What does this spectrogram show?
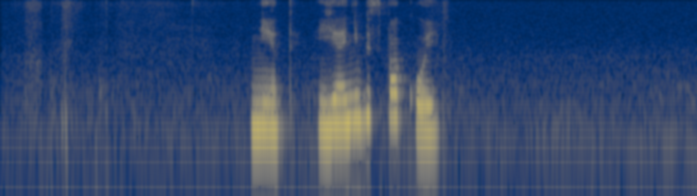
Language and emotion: Russian, neutral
